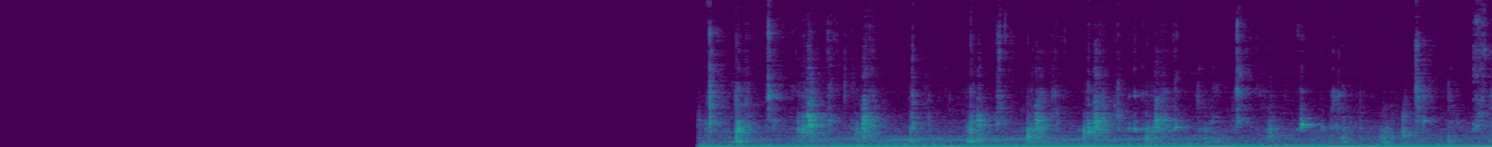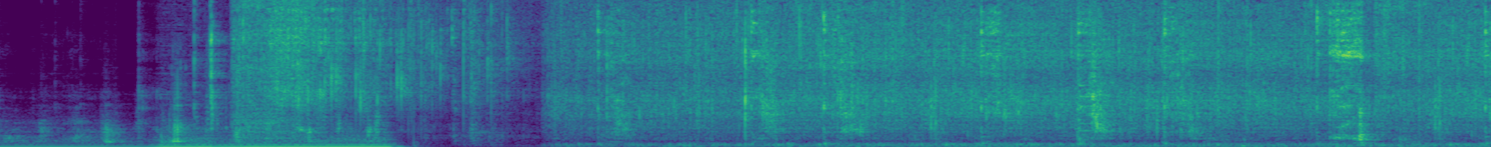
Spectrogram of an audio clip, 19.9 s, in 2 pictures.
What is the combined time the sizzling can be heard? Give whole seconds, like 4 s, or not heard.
8 s.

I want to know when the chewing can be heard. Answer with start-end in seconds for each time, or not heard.
4.7-12.6.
